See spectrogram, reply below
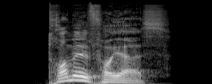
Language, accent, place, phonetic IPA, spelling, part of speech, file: German, Germany, Berlin, [ˈtʁɔml̩ˌfɔɪ̯ɐs], Trommelfeuers, noun, De-Trommelfeuers.ogg
- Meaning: genitive of Trommelfeuer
